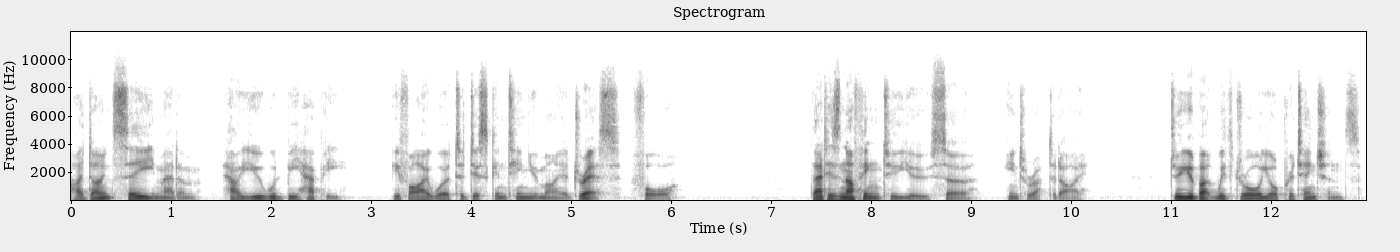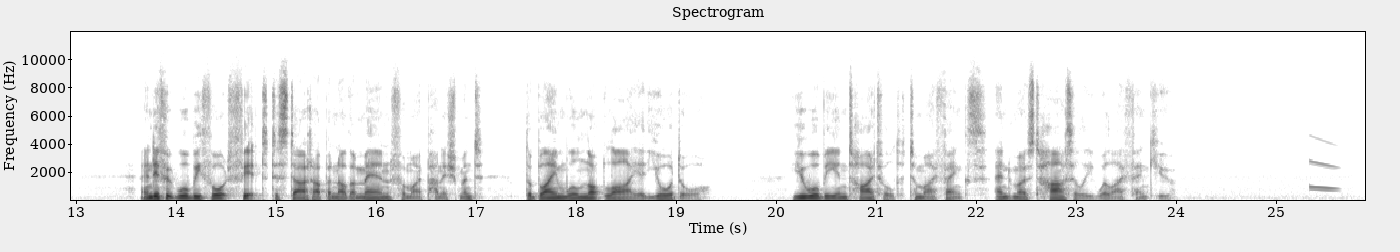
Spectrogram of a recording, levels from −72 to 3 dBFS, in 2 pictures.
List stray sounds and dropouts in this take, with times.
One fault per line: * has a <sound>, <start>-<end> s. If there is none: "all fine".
* has a chirp, 25.3-25.7 s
